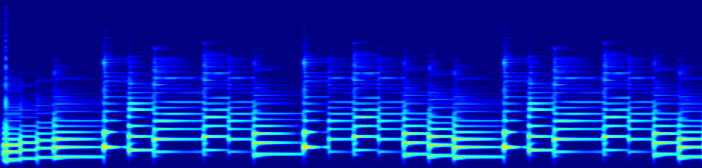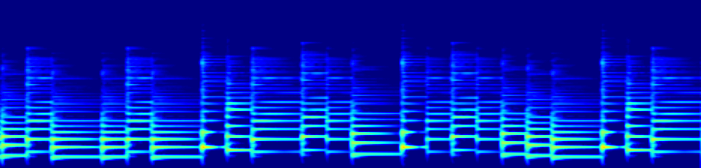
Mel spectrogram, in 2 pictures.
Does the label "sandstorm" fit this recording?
No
